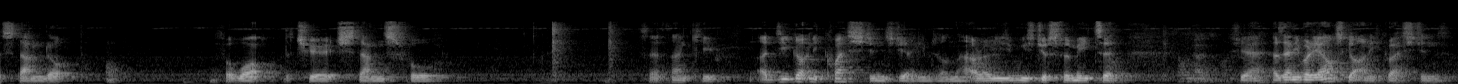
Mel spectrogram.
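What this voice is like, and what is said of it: Stoke-on-Trent English accent. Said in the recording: “Where are your accents? ... So I'm from Stoke-on-Trent.”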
